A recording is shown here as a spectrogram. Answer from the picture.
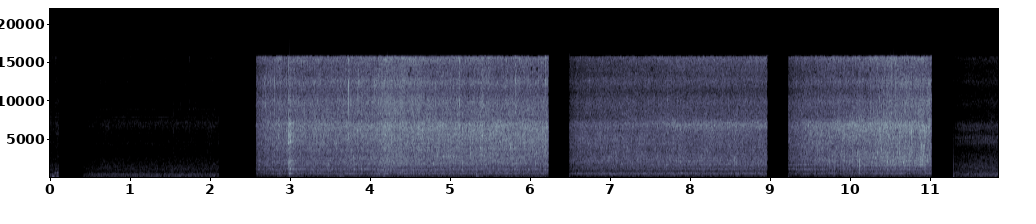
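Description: Food sizzling in a hot pan: a steady hiss in several short stretches broken by brief silent gaps, with one click about three seconds in.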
